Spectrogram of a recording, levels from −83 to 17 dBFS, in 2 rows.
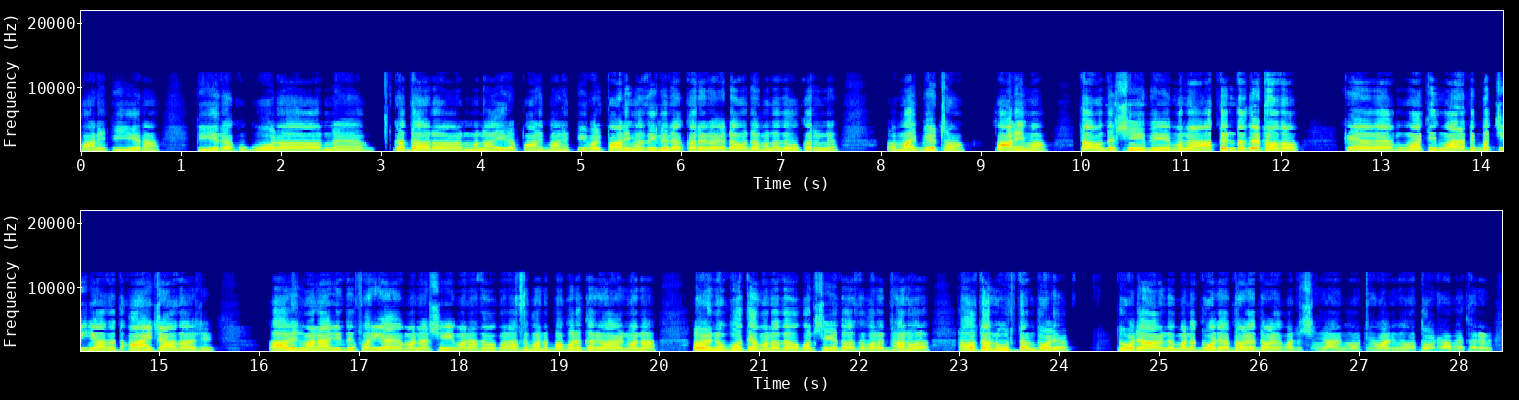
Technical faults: HE-AAC compression; pre-echo

